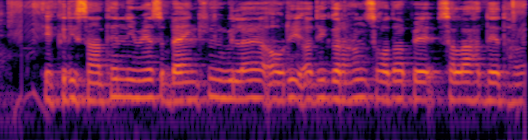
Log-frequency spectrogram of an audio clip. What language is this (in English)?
Bhojpuri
